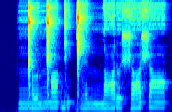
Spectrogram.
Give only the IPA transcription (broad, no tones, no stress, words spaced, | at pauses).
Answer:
ŋ͡ǁʊŋ͡ǁɒɡiɡ͡ǁɛ nːɑɾʊ ʃɒʃɑ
